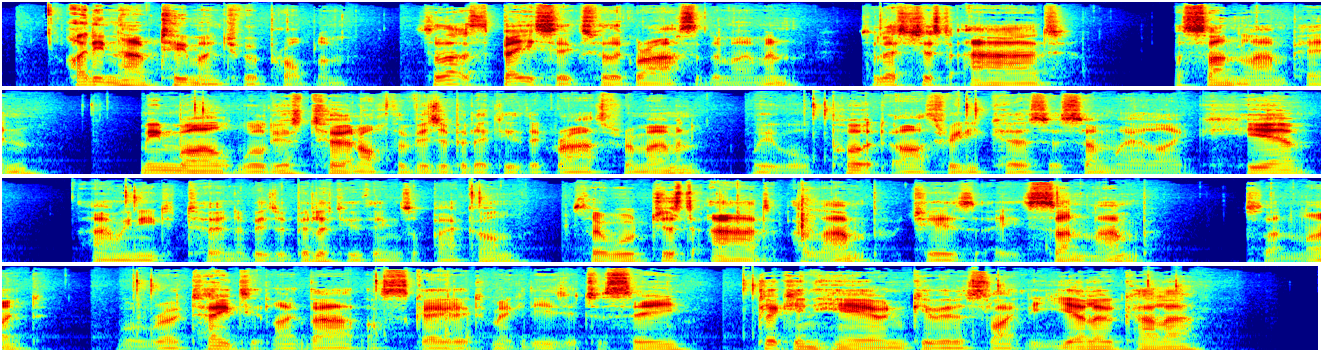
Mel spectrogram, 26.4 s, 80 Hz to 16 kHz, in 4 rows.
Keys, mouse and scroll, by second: 1.9-2.6 scroll up 1, 4.7 middle click, 7.5 click, 8.4 scroll down 1, 8.5 scroll up 1, 8.8-9.1 scroll down 1, 9.7-10.2 scroll up 1, 10.6 click, 13.8 click, 15.9 Delete, 16.9 shift+a, 18.4 click, 20.2 r, 20.4 click, 20.8 s, 21.6 click, 23.5 click.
